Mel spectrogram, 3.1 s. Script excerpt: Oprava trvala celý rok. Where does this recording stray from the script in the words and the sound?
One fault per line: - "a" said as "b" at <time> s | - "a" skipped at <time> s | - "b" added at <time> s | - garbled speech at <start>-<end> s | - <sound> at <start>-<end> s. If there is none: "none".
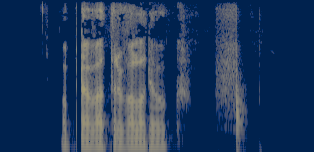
- dropout at 0.8-0.8 s
- "celý" skipped at 1.4 s
- thud at 2.2-2.5 s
